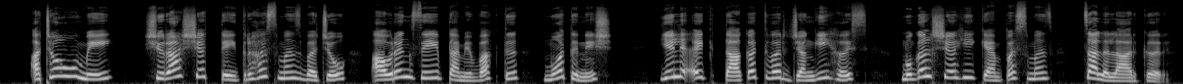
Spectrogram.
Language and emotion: Kashmiri, neutral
